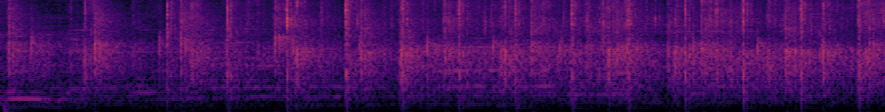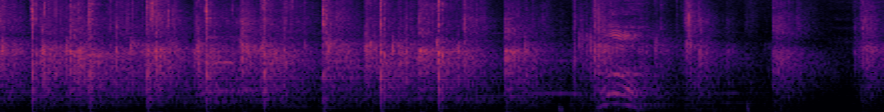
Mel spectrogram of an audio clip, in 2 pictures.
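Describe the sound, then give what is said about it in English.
An audience claps hands steadily, many sharp overlapping claps forming a dense, loud patter, with voices calling out underneath and a rising shout near the end. “Clap your hands unto God.”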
